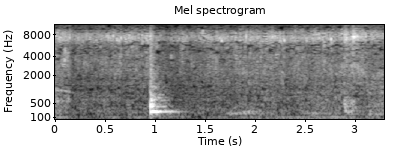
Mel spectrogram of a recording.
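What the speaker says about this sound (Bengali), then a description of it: "এই বাটি ধুয়ে একটু জল দিয়ে দেবো" A bowl is rinsed under running water and then filled, with a steady close gush and splash from a tap, a brief clatter of the bowl near the start and another knock toward the end, while a potato curry cooks.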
